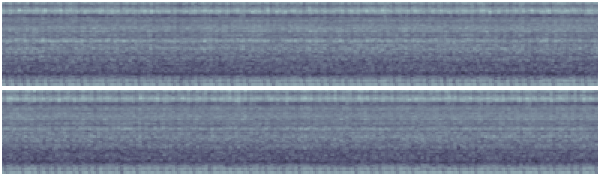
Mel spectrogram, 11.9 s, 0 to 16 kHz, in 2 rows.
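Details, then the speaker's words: 1989 Kawasaki ZX7 (750 four-cylinder) running after penetrating oil soaked overnight for suspected sticky rings in cylinder 2; the choke won't stay on. A loud, lumpy, irregular idle. Cylinder 2 runs hotter and looks leaner. Rough running. "So number 2 is definitely burning hotter than the others for sure, which would explain why it looks a little leaner."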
